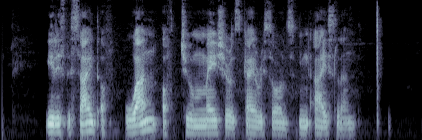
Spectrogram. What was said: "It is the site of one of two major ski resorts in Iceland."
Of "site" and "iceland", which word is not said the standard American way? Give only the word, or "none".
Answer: none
